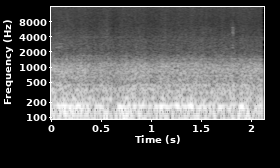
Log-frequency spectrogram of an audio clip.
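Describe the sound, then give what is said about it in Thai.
Steady low rumble of road noise inside a moving car driving back from Pak Chong to Bangkok, Thailand, a continuous droning hum with a faint tonal whine, constant and fairly loud with no talking. “เออที่บันทึกอยู่ตอนนี้เสียงอาจจะมีเสียงรบกวนเข้ามาบ้างนะครับ เพราะว่าเรากำลังเดินทางกลับนะครับ ขับรถกลับจากปากช่องกลับกรุงเทพนะครับ ก็เลยบันทึกพอดคาสต์ระหว่างเดินทาง”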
